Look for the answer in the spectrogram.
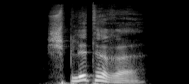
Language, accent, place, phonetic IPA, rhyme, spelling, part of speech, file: German, Germany, Berlin, [ˈʃplɪtəʁə], -ɪtəʁə, splittere, verb, De-splittere.ogg
- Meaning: inflection of splittern: 1. first-person singular present 2. first/third-person singular subjunctive I 3. singular imperative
